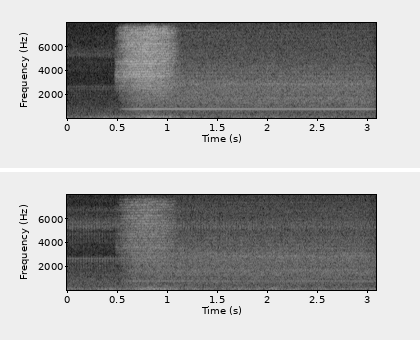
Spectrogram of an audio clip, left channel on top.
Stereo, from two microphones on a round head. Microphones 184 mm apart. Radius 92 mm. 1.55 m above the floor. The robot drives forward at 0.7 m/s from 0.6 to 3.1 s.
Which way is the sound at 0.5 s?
75° left (ahead or behind).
